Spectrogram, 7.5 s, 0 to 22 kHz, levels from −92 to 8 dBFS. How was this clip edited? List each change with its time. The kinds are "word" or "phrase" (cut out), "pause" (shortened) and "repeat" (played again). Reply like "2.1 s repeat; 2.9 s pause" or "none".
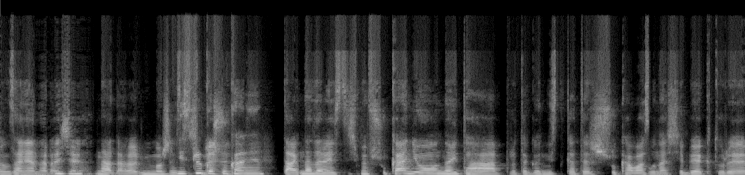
3.0 s word; 6.5 s word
